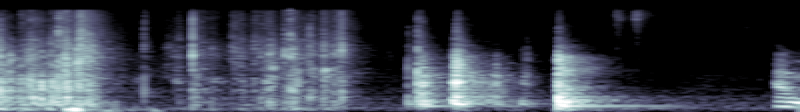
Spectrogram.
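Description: A deck of oracle cards being shuffled by hand: a rapid flutter of cards in the first second that trails off, then two sharp slaps of the deck.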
